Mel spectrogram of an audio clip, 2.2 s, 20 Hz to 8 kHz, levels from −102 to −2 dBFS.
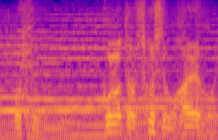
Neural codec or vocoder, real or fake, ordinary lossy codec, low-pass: none; real; Opus, 16 kbps; 7.2 kHz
